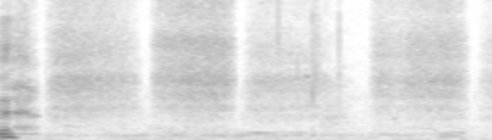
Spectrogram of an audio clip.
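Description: Faint, hissy breathing of a distressed woman close to a handheld microphone, several breaths of about half a second each in a pause in her speech.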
